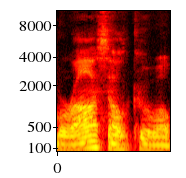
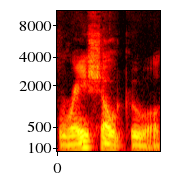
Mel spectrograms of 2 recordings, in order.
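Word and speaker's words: Ra's al Ghul: because in the Batman Begins they call him razel ghoul but it's pronounced racial ghoul.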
